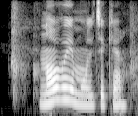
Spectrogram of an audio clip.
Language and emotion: Russian, neutral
